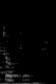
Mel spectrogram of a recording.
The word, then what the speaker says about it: Tukey: Se suele pronunciar Tukey.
